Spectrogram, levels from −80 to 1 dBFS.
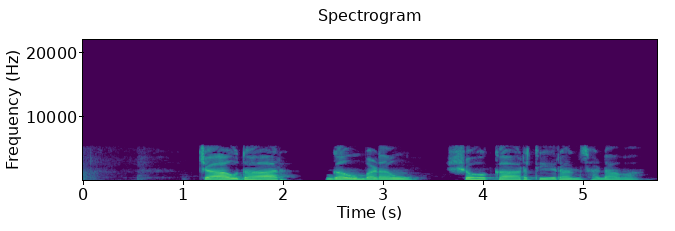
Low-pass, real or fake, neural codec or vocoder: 5.4 kHz; real; none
